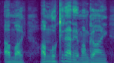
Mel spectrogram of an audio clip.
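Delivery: ordinary talk, nothing marked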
